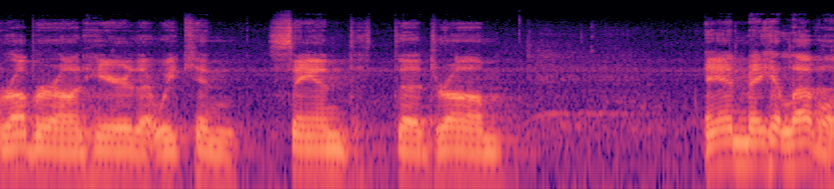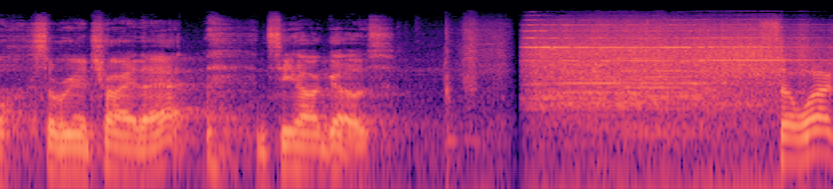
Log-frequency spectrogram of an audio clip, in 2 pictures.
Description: A man speaking with people speaking in the distance followed by loud humming and vibrations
